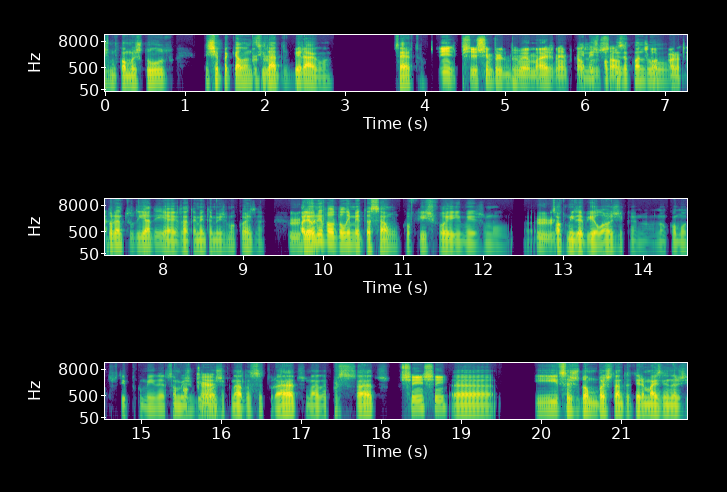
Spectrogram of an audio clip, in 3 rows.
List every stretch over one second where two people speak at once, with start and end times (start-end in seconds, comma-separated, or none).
5.9-7.3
